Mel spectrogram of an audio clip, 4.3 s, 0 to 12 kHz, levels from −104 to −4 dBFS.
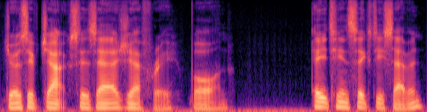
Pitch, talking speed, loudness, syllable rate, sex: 90 Hz, 110 wpm, -22 LUFS, 4.9 syllables/s, male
